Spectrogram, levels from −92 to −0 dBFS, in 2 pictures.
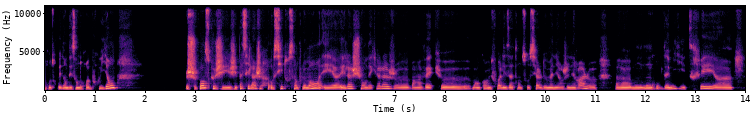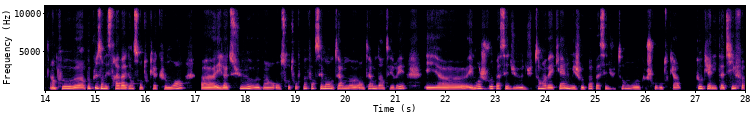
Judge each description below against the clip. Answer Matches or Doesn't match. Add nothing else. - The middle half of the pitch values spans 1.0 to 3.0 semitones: Doesn't match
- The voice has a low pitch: Doesn't match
